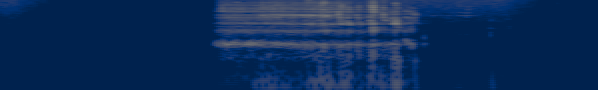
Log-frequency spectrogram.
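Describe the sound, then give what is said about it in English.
A single loud, wet slurp of a drink lasting under a second, with a gurgly, airy rasp that tapers into a brief softer trailing sound. No one speaks. “Oh yeah, that was a good slurp.”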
